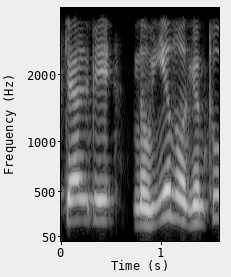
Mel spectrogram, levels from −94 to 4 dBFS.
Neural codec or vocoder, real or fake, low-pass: codec, 16 kHz, 4 kbps, X-Codec, WavLM features, trained on Multilingual LibriSpeech; fake; 3.6 kHz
